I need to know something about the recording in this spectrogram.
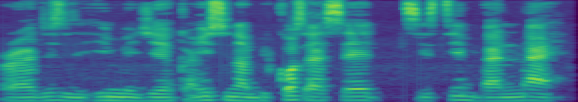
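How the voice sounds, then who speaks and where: A man's voice: lowish voice, flat delivery, a little fast. A man presenting an informal step-by-step screen-share tutorial, repeating himself and often checking in with short questions. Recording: clear background noise.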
